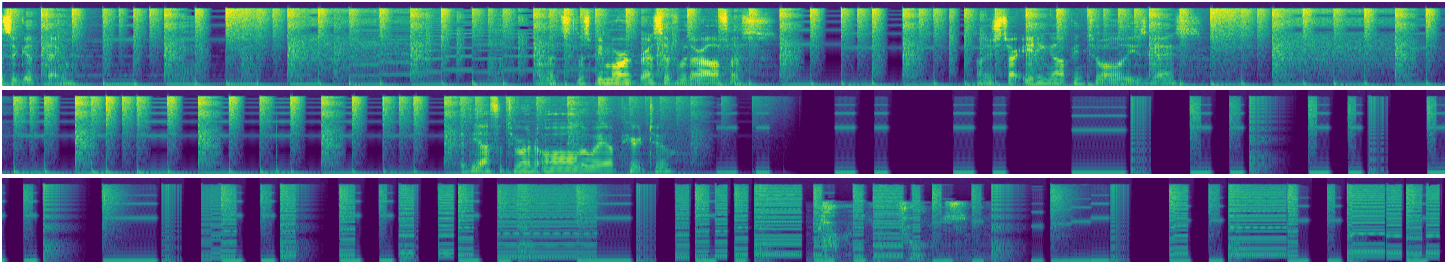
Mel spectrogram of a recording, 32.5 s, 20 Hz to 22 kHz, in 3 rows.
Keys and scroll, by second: 2.1 s, 2.5 s.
